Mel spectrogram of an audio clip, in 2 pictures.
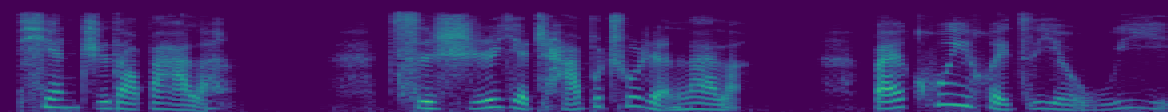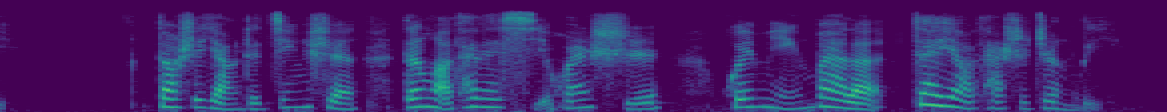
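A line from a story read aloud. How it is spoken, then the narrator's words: Sighing. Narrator (Chinese): 袭人……因叹道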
